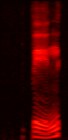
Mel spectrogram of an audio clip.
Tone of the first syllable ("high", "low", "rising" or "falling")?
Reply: rising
